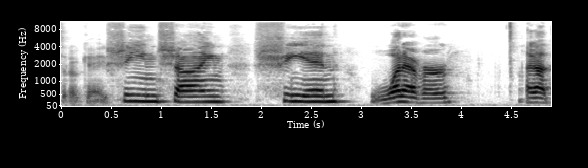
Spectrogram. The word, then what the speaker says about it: Shein: I just got some things from, you guys, I don't know how to pronounce it, okay. Shein, Shine, Shein, whatever.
